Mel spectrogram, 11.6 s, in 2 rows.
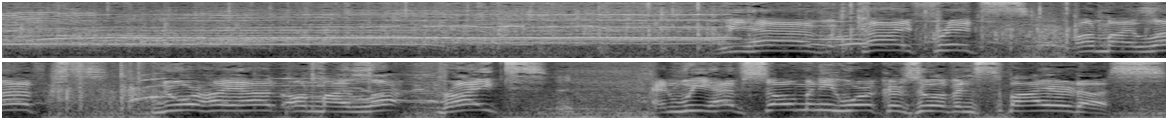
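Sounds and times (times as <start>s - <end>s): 
audience cheering: 0.0s - 5.3s, 6.3s - 7.7s
audience applause: 0.0s - 6.6s
speech: 3.6s - 11.6s.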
